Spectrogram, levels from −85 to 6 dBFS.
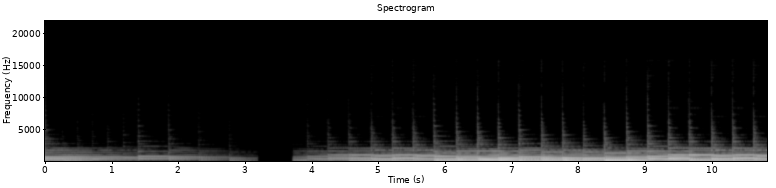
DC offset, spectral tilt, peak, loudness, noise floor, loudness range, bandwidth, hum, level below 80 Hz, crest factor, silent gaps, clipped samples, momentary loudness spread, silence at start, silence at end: under 0.1%; -9 dB/octave; -8 dBFS; -23 LUFS; under -90 dBFS; 20 LU; 6.4 kHz; none; -56 dBFS; 16 dB; none; under 0.1%; 19 LU; 0 s; 0 s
